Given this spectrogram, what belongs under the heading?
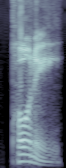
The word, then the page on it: pony: American English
